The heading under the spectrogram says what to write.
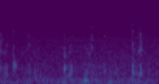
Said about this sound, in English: As I chew my M&M's and nuts. You and this little trail mix ain't gonna wire me. Yeah, this only food I got in my refrigerator, okay?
